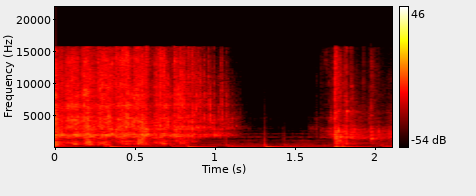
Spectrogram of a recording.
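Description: Cocktail shaker shaken hard, ice rattling against the metal tin, stopping about a second in; a sharp knock near the end as the shaker is broken open.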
